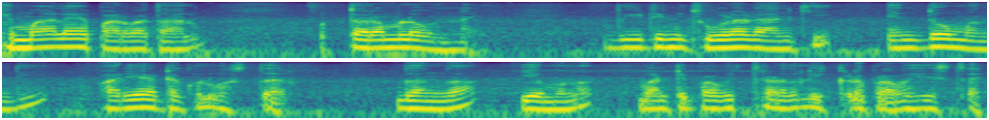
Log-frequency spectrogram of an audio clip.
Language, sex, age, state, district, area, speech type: Telugu, male, 18-30, Telangana, Nagarkurnool, urban, spontaneous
